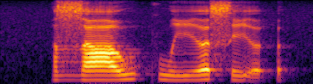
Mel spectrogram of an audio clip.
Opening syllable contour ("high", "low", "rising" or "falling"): rising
